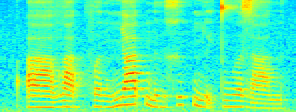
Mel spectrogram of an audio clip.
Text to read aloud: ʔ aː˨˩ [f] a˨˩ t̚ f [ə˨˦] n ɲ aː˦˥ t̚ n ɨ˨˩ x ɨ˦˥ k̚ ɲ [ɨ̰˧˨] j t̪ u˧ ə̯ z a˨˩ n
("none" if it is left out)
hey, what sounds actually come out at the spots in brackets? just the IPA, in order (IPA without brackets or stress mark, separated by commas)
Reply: v, ə˨˩, ɨ̰˧˨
